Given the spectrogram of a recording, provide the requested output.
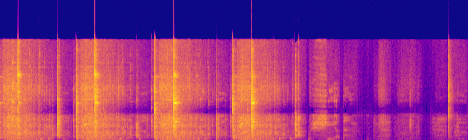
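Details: Tailgator small engine that ran a couple of times when first got, then sat about three weeks: four quick pull-start bursts about a second and a half apart, each dying at once; cranks but won't fire, cause unknown.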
